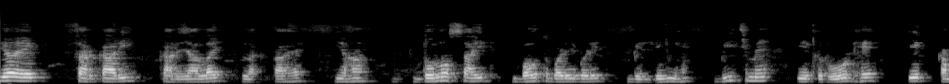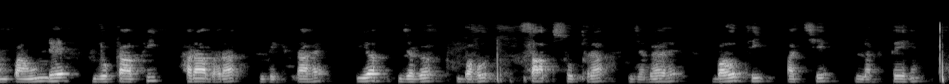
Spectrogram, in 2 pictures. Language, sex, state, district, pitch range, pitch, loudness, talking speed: Hindi, male, Bihar, Saran, 130-160 Hz, 145 Hz, -20 LUFS, 120 wpm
